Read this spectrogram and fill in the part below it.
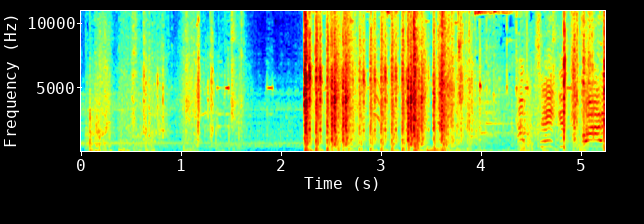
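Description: Gunfire in the video game Warzone, a quieter opening of footsteps and movement before sudden loud bursts of rapid automatic shots crowd the second half.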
